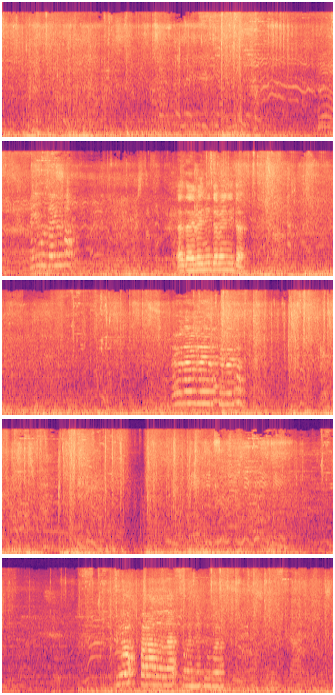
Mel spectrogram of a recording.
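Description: Video game weapons fire in bursts.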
